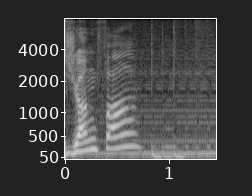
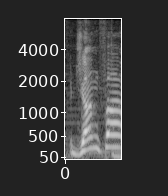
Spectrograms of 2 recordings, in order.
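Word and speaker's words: Zheng Fa: what you've given a perfect arguments oh it's pronounced junfa janga or junfa oh thank you wow okay shows what I know about Chinese I'm sorry thank you for correcting me Jang is junfa or junfa you can't call what you've given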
